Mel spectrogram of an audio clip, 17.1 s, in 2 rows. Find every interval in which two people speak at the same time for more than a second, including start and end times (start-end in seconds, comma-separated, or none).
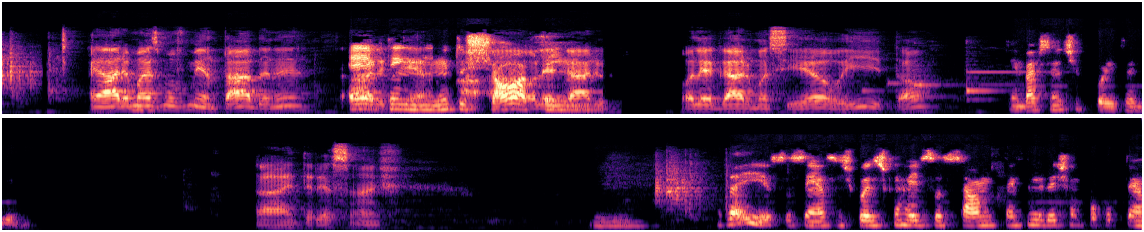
2.6-4.5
